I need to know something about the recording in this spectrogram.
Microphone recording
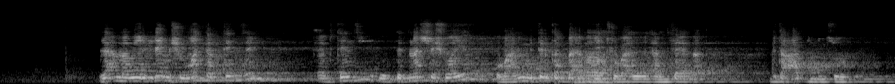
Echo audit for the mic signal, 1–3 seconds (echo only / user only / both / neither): echo only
